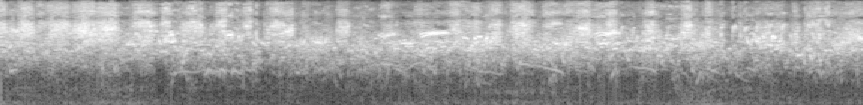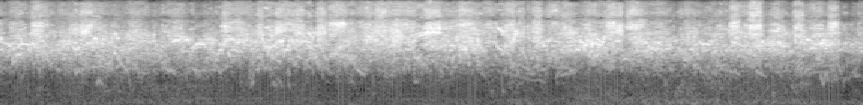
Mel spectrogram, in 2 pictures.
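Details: Aviary-kept male budgerigars, blue and violet, chirp and warble as a colony; overlapping high tweets, squeaks and scratchy chatter run without break at a constant level.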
